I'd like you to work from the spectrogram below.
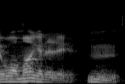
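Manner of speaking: normal talking voice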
